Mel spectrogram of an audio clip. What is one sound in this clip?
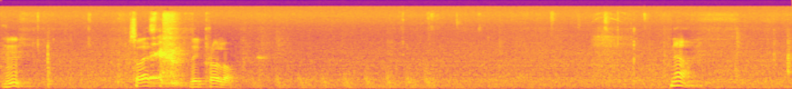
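An older man speaks calmly and close by, in bursts with long pauses.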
